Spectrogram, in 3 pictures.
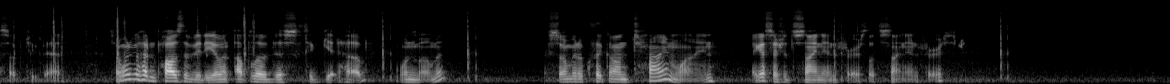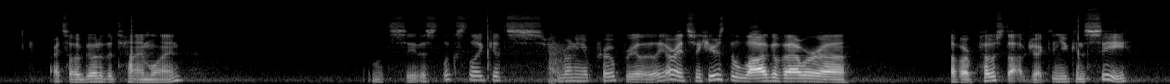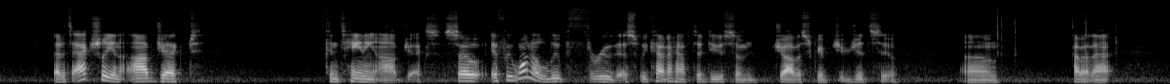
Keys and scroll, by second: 2.0 super+s, 2.6 super+Tab, 33.5 super+Tab.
